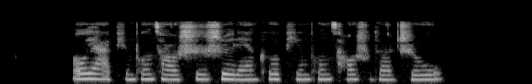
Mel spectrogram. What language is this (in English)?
Chinese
